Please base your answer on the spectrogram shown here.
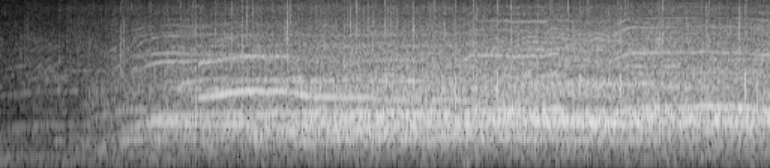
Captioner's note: audience applauding and cheering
